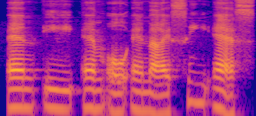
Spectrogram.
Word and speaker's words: mnemonics: It starts with M, Nemonics, the first letter M being silent when pronounced.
